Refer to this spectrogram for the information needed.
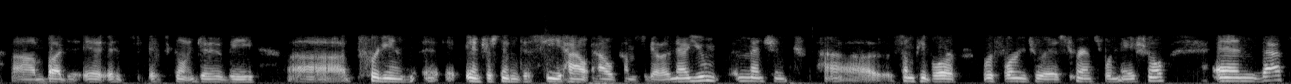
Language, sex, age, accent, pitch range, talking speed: English, male, 40-59, American, 130-160 Hz, 155 wpm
